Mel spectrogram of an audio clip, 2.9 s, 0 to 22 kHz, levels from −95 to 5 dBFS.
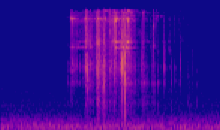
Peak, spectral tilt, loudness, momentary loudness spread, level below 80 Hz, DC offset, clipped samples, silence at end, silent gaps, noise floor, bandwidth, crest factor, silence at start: -10 dBFS; 2 dB/octave; -34 LUFS; 22 LU; -68 dBFS; under 0.1%; under 0.1%; 1 s; none; -66 dBFS; 17 kHz; 32 dB; 0.95 s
